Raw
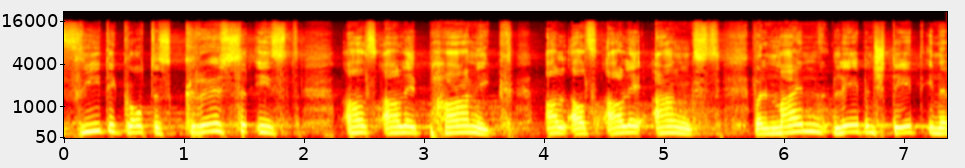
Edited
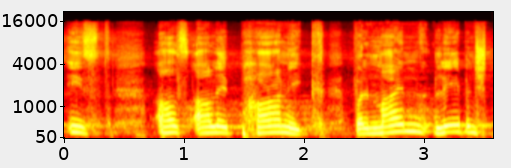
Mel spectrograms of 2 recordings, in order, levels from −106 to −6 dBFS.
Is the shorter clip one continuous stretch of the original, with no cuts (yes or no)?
no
